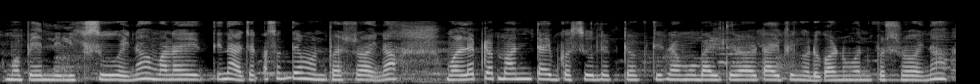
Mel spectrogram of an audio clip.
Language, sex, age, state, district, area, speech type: Nepali, female, 18-30, West Bengal, Alipurduar, urban, spontaneous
